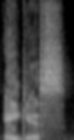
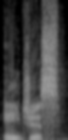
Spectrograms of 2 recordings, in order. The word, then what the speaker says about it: Aegis: amiibo of Aegeus here I know it's pronounced agus the word but in the dubbing to persona 3 they say Aegis so take that shitty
